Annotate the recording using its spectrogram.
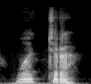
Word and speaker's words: Vajra: Vajra, Vajra, Vajra. Nào, Vajra. Hai âm Va. Chra. Chữ J này chúng ta đọc là J, J. Cho nên chúng ta rap lại là Jra, Jra, Wat, Jra, Wat, Jra.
